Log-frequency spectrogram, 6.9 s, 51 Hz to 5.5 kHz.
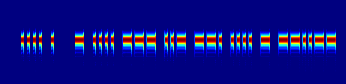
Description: Morse code, heard as a keyed tone, about 20 wpm, 600 Hz. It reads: HE THOUGHT,
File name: the old man and the sea part 2 20wpm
